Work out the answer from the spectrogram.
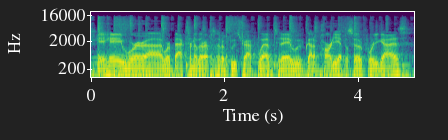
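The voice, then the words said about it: Slightly sick-sounding voice. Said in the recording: “Pardon my voice. I'm a little bit sick here today”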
